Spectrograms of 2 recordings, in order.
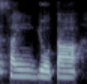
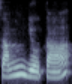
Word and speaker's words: वदनत्रयसंयुता: Vadanatraya sanyuta. So like I said yesterday, we can pronounce this as samyuta, anuswara. We can also pronounce this as sanyuta, vadanatraya sanyuta, vajradika yudhopeta.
